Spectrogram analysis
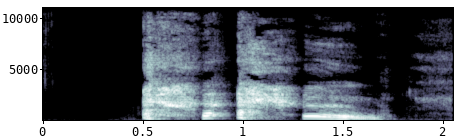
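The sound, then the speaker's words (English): A short run of coughing, about four harsh, voiced bursts in quick succession with a brief throat-clearing quality, fairly loud against an otherwise quiet background. “We gotta get you a mute button so you can cough, you know.”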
